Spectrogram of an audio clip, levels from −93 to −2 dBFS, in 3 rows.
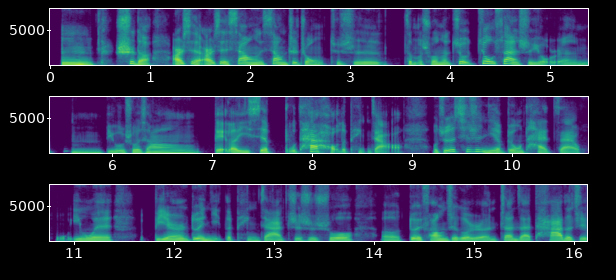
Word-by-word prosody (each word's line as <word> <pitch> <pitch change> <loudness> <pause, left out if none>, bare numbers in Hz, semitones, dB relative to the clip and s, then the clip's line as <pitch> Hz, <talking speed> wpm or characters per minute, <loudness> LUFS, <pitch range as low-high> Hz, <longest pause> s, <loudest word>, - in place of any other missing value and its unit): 嗯， 210 -5 +7 0.2
是 470 0 +5
的。 - - +3 0.2
而 225 - +8
且 240 -2 +3
而 225 - +5
且 240 -3 +2
像 220 -1 +3
像 220 0 +2
这 235 - 0
种 220 - -3
就 200 - -9
是， 190 -1 -1 0.2
怎 185 - -1
么 - - -6
说 205 - 0
呢？ 195 -1 +1
就 270 +8 +1
就 285 +5 +3
算 255 -2 +4
是 210 -2 -3
有 190 0 -2
人 90 +1 -8 0.2
嗯， 175 -2 -7
比 170 - -8
如 - - -3
说 190 -1 -1
像 175 -2 -3
给 - - +1
了 - - +2
一 185 - 0
些 200 +3 +3
不 - - -6
太 270 - +7
好 - - -1
的 - - -6
评 - - -13
价 - - 0
哦， - - -8 0.3
我 - - -4
觉 220 - -2
得 270 - +4
其 275 - -4
实 280 0 -3
你 220 -2 +2
也 210 - +2
不 180 -1 -5
用 180 +2 -1
太 190 -4 -3
在 - - -4
乎， - - -17
因 205 0 -1
为 200 0 +1 0.4
别 175 -3 +1
人 200 +4 +2
对 225 -1 +3
你 180 - -3
的 - - -7
评 165 -2 -11
价， 170 -1 -1
只 170 - -10
是 180 +1 -6
说， 185 +1 -1 0.2
呃， 160 0 -6
对 210 - +3
方 205 +1 +1
这 215 -1 -1
个 180 -2 0
人 185 - -3
站 200 -2 -1
在 180 -1 -1
他 215 +4 +1
的 205 -2 +1
200 Hz, 270 characters per minute, -23 LUFS, 180-220 Hz, 0.4 s, 而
